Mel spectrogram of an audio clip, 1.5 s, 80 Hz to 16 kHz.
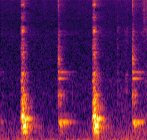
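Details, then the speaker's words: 1966 Chrysler New Yorker with ignition on and the lever returned to off: crisp single clicks about 160 a minute keep going; turn signal flasher stuck on from a stray coil spring shorting the turn signal switch. "there it is and she's still going now if I turn it up to turn right she's gone back down to the middle still off now that's in the middle still going"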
